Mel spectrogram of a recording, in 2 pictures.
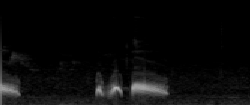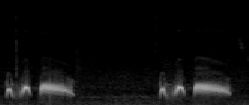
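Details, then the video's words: Spotted dove calling to stir up other doves: three full phrases after the tail of one more, each a pair of short hooted notes then a longer, burry, level coo, spaced about two seconds apart. "Cu gáy mồi cây gáy gọi thúc ,gù bổi hay. tiếng cu gáy mồi cây kích bổi hiệu quả, cu đất gáy"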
